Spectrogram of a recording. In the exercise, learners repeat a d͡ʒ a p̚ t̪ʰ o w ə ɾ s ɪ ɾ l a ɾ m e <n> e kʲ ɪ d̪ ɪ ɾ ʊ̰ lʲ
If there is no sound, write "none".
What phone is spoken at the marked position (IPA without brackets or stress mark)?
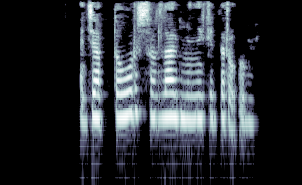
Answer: n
